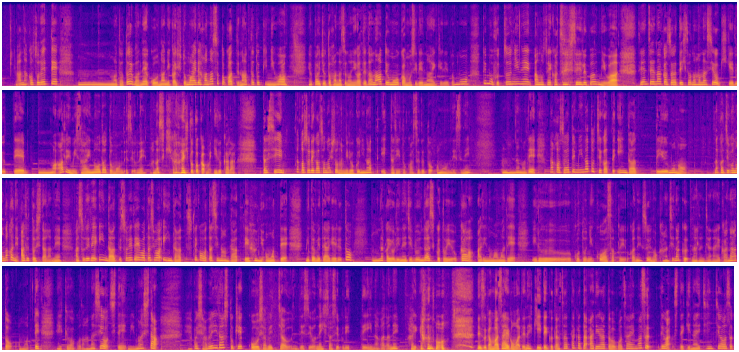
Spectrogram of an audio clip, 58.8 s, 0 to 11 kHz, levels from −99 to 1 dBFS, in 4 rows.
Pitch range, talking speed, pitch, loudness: 170-245 Hz, 410 characters per minute, 195 Hz, -25 LUFS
